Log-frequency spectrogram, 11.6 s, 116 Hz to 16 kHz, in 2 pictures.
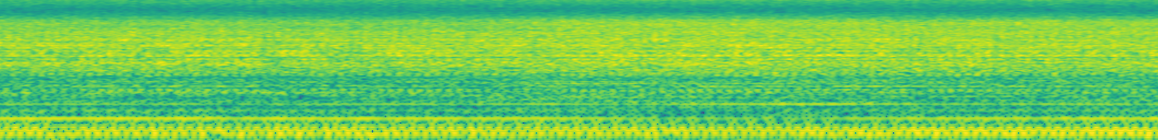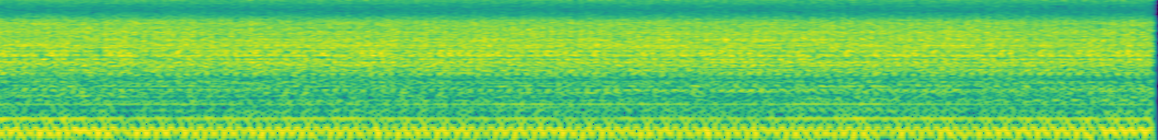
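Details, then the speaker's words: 1986 Toyota MR2 AW11 salvage-yard parts car after the last of many vacuum leaks was fixed: even, steady idle with a smooth low rumble, no hunting or stumbling, rpm holding constant. "And um you know once I took care of that u it started in idle no problem."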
